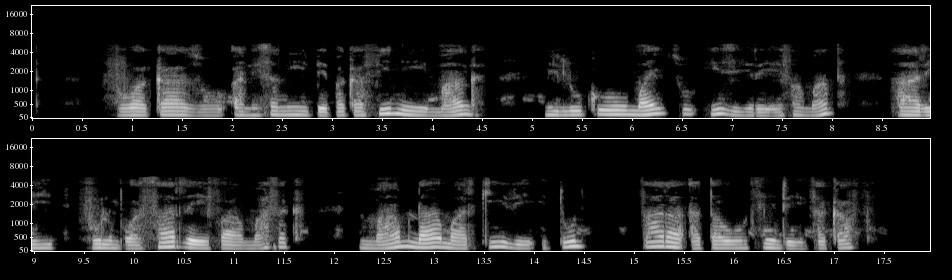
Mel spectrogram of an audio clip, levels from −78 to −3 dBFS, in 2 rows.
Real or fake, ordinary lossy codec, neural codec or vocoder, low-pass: real; AAC, 24 kbps; none; 5.4 kHz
